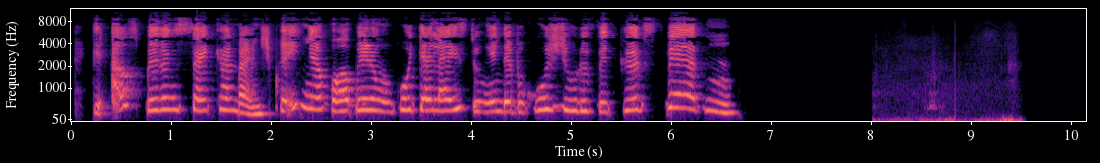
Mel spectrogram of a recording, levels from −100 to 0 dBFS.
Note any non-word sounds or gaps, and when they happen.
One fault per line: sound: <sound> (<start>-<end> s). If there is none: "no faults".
sound: bark (8.0-9.6 s)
